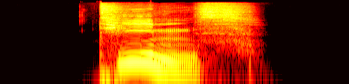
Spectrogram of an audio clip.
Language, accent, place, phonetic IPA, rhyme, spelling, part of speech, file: German, Germany, Berlin, [tiːms], -iːms, Teams, noun, De-Teams.ogg
- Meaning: 1. plural of Team 2. genitive singular of Team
